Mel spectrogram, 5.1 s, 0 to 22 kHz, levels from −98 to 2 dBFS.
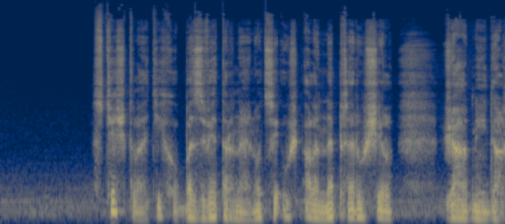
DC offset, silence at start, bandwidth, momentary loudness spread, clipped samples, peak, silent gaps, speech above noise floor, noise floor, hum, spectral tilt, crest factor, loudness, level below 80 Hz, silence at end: under 0.1%; 0.1 s; 19.5 kHz; 9 LU; under 0.1%; -10 dBFS; none; 24 dB; -55 dBFS; none; -4 dB/octave; 22 dB; -30 LUFS; -46 dBFS; 0 s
